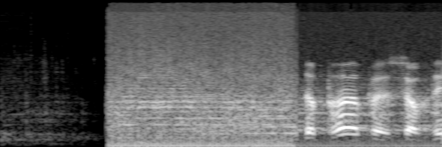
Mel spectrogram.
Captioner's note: Static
